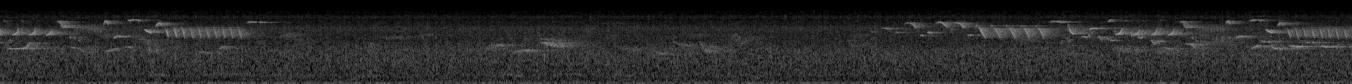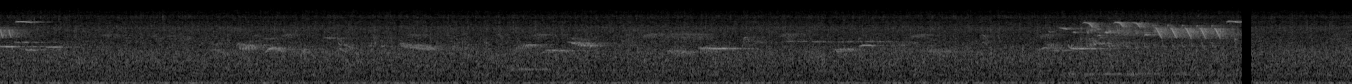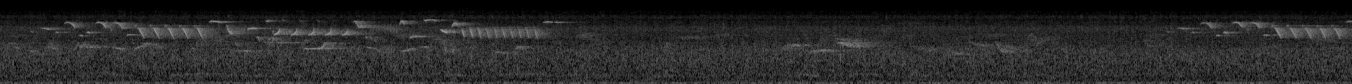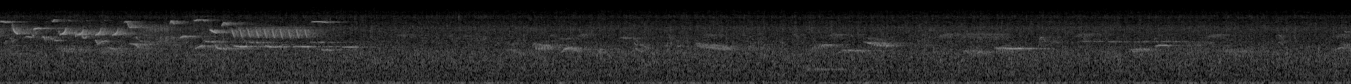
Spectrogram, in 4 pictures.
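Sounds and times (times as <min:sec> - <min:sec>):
stream rushing: 0:00.0 - 0:54.0.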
